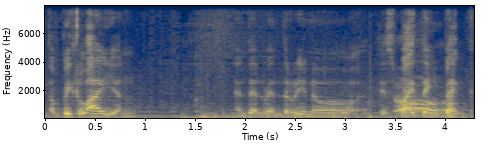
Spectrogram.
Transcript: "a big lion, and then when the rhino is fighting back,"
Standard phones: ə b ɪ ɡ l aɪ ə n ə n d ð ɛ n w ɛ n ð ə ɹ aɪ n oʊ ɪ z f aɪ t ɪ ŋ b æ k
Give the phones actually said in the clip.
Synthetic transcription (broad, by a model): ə b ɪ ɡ l aɪ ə n ə n d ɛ n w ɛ n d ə ɹ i n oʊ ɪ s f aɪ t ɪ ŋ b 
